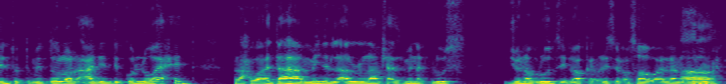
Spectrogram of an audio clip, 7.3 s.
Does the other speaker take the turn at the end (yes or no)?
no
